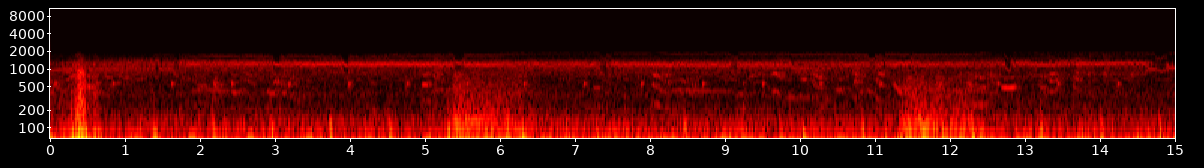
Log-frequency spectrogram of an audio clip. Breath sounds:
5.25-6.39 s: crackles
5.28-6.41 s: inhalation
11.31-12.45 s: inhalation
11.31-12.45 s: crackles

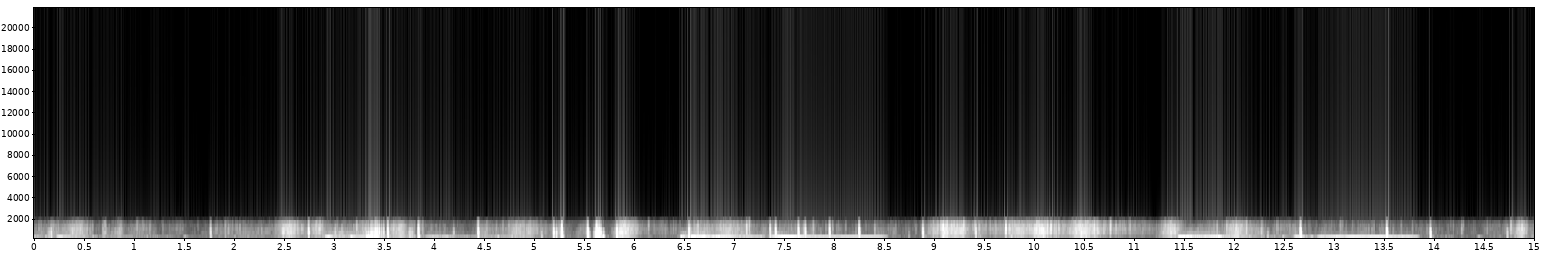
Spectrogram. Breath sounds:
6.41-7.29 s: inhalation
6.41-7.29 s: wheeze
7.34-8.65 s: wheeze
11.38-12.31 s: inhalation
11.38-12.31 s: wheeze
12.60-14.02 s: wheeze

